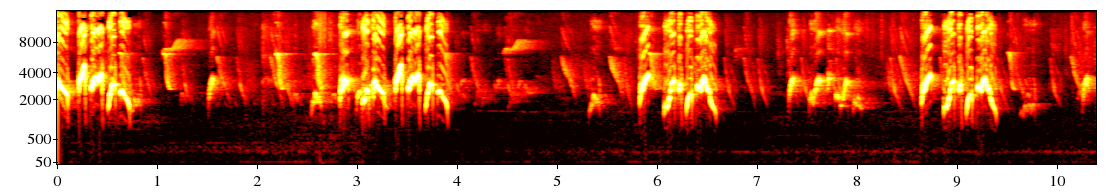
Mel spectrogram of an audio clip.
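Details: Morning training song of a red-whiskered bulbul, delivered in repeated loud warbling bursts roughly every two to three seconds, each a quick cluster of rising and falling chirps, with faint soft notes and a low hum in the gaps.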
